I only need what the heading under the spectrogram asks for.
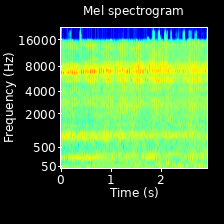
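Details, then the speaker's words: Easy Ride 150 motorcycle after sitting 8 months, with water cleaned from the carburetor: settles into a steady, even single-cylinder idle with no missing beats; running clean. "Okay na so yun namahinga na ng 8 months ngayon ay buhay na easy red 150 in ni paps no"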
